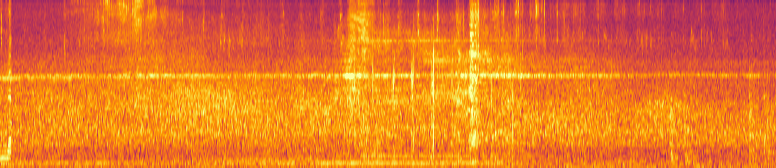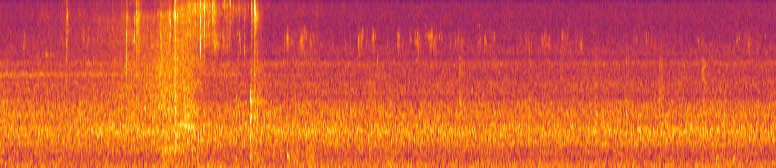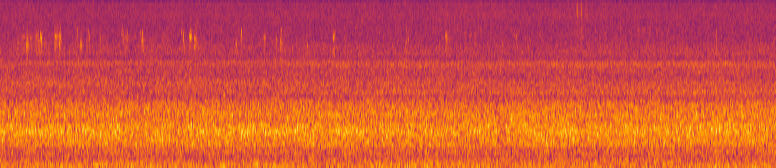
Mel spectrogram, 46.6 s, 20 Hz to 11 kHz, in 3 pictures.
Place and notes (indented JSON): {
  "title": "berlin wall of sound-gueffroy memorial. j.dickens 020909",
  "latitude": "52.46",
  "longitude": "13.47",
  "altitude": "37",
  "timezone": "Europe/Berlin"
}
